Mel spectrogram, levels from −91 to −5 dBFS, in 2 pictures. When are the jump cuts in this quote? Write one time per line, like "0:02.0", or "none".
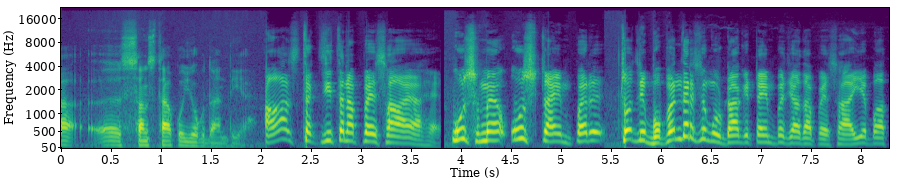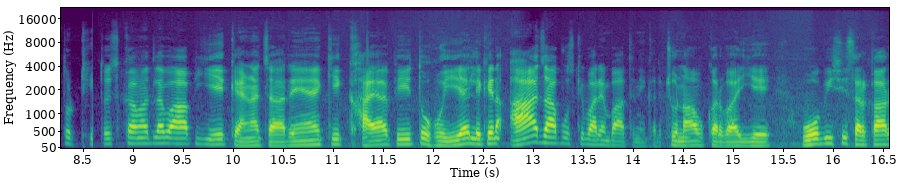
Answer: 0:01.9
0:08.6
0:14.3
